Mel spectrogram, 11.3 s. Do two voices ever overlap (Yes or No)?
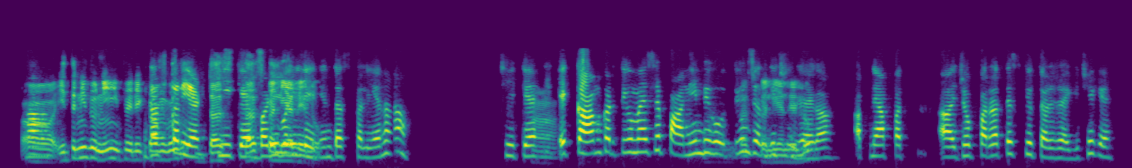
Yes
